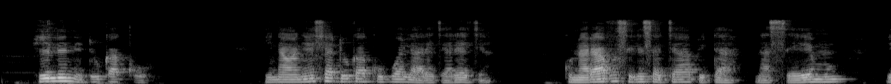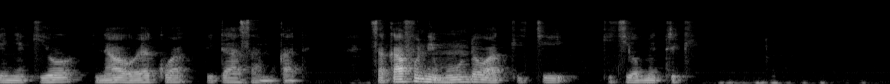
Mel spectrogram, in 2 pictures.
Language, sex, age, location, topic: Swahili, male, 36-49, Nairobi, finance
